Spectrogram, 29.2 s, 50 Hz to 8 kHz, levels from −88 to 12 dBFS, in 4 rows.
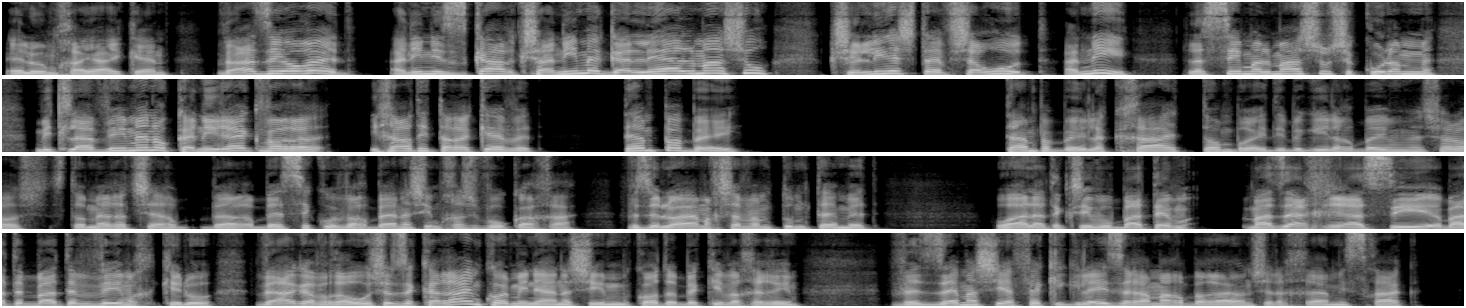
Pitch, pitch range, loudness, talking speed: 180 Hz, 150-215 Hz, -16 LUFS, 170 wpm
